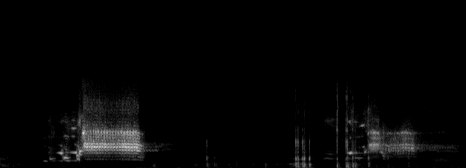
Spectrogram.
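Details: A male red-winged blackbird, an early spring migrant in Michigan, gives two songs: a few short lead-in notes, then a loud, harsh, buzzy trill, with faint clicks between them.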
